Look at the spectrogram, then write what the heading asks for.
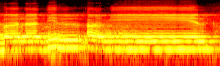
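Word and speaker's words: الْبَلَدِ الْأَمِينِ: yang kedua du t Wal baladil Amin baik hati-hati ingat di situ bukan waladil amin ahswiq baik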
